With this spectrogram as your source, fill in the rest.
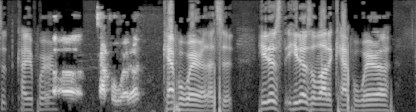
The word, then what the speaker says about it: capoeira: Is that how you pronounce it? Capoeira? Capoeira.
